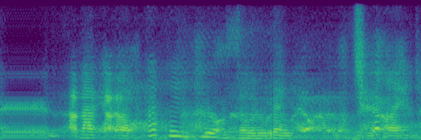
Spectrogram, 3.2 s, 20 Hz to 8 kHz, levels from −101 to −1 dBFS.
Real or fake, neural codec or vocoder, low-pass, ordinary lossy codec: fake; codec, 16 kHz, 0.5 kbps, FreqCodec, smaller model; none; none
